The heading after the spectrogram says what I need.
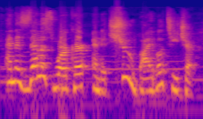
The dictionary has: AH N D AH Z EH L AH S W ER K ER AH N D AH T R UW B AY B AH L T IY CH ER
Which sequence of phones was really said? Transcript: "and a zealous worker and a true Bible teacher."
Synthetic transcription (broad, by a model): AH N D AH Z EH L AH S W ER K ER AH N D AH T R UW B AY B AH L T IY CH ER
